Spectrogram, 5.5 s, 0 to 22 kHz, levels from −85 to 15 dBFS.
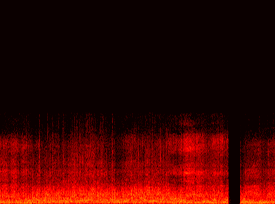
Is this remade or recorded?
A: recorded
